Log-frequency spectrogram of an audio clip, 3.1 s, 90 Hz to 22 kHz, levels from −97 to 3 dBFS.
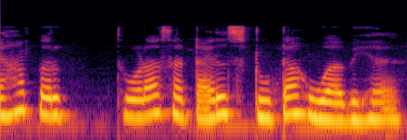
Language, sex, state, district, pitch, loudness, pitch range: Hindi, female, Jharkhand, Garhwa, 225 Hz, -14 LUFS, 200-245 Hz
